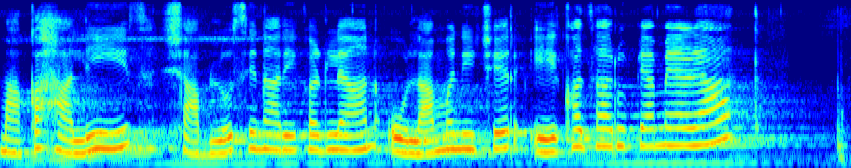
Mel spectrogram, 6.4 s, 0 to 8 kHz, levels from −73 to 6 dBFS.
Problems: none marked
